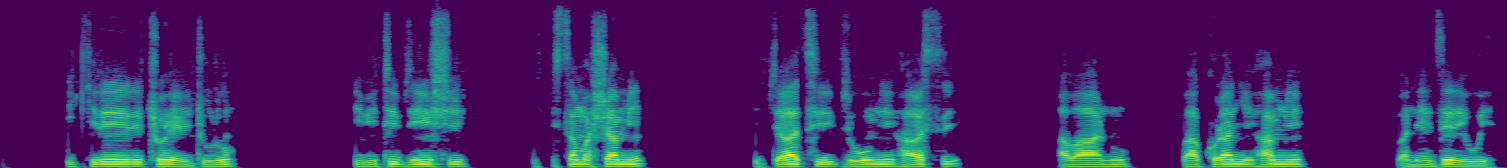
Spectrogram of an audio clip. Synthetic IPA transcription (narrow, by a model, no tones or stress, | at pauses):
ikʰiɾe̞ːɾe̞t͡ʃo̞he̞ːd͡ʒuɾu | iβitivjiːnʃi | βifisamaʃami | vjaːt͡sivjuːmɲe̞ɦaːsi | aβaːn̥hu | βakʰo̞ɾaɲeɦamɲe̞ | βa̰ne̞ːze̞ɾe̞we̞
